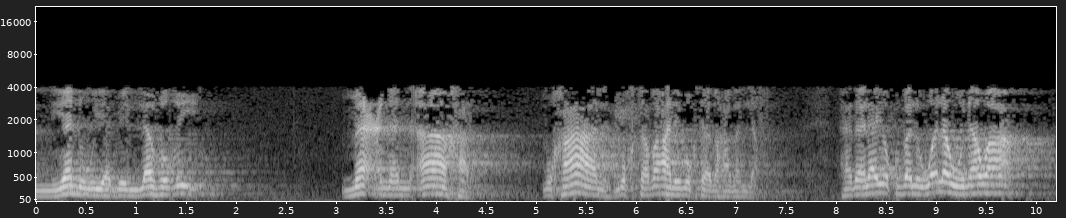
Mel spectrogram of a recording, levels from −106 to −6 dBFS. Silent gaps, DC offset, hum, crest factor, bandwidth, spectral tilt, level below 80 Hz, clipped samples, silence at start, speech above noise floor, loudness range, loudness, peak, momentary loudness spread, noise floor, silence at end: none; under 0.1%; none; 20 dB; 4.3 kHz; -9.5 dB/octave; -68 dBFS; under 0.1%; 0 s; 39 dB; 3 LU; -30 LUFS; -12 dBFS; 16 LU; -69 dBFS; 0 s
